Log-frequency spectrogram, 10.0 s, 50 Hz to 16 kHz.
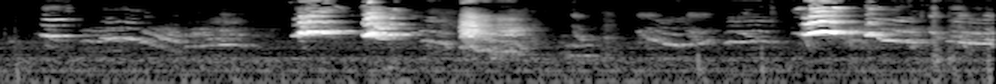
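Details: Teacup toy poodle puppy, deep red coat, weighing 470 g on January 11, indoors; thin high whimpers and sliding whines, with a few sharper yips near three, four and eight seconds.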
